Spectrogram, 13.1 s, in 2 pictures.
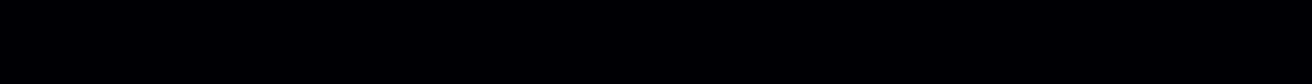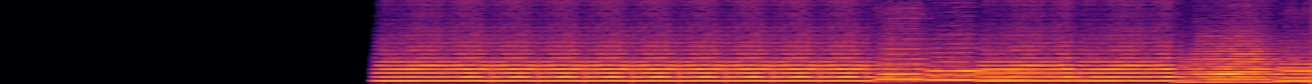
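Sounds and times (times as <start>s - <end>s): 
flute: 8.4s - 13.1s.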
